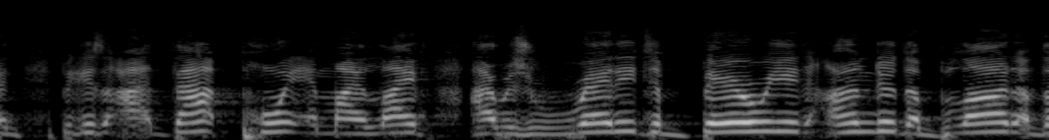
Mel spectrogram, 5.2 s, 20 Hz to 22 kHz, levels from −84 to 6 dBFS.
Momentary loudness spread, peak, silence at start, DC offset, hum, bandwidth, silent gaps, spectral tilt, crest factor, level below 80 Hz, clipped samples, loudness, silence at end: 13 LU; -10 dBFS; 0 s; under 0.1%; none; 8.6 kHz; none; -5 dB/octave; 20 dB; -64 dBFS; under 0.1%; -29 LUFS; 0 s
